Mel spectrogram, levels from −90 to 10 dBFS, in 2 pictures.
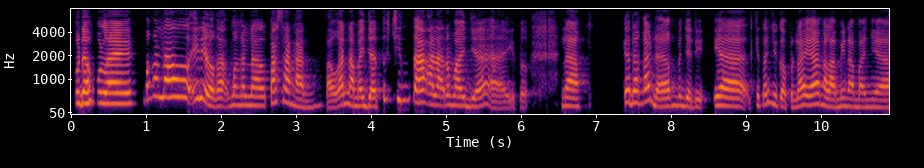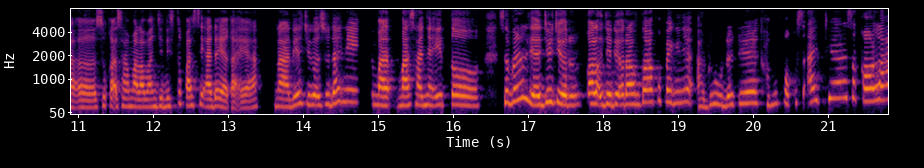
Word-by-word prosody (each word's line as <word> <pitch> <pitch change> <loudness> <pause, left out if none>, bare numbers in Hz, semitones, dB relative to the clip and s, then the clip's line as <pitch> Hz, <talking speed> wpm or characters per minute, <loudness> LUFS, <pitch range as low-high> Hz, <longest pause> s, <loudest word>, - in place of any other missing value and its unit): Udah 315 0 +8
mulai 305 -1 +6 0.2
mengenal - - +6 0.3
ini 465 - +3
loh, 240 - +6
Kak, 230 -2 -1
mengenal 260 -1 -1
pasangan. 250 - -1
Tahu 190 -4 -3
kan 270 - 0
nama 245 -3 +1
jatuh 230 - 0
cinta 405 -5 +3
anak 265 -2 +1
remaja, 250 -4 -1
ah 180 -10 -5
itu. - - -13 0.6
Nah, 235 -2 +1 0.6
kadang-kadang 330 - +1
menjadi 235 -5 -4 0.2
ya 240 -3 +3 0.2
kita 275 +2 -4
juga 255 -5 -2
pernah 225 +5 -2
ya 285 +2 +4
ngalamin 225 -1 0
namanya, 210 0 -5
eee, 195 0 -4
suka 245 +2 -4
sama 225 -1 -6
lawan 215 +1 -1
jenis 230 0 -7
tuh 315 - -8
pasti 245 +3 -3
ada 215 +1 0
ya, 210 -3 0
Kak 185 - -5
ya. 185 +2 -5 0.3
Nah, 220 - +1
dia 280 +4 0
juga 275 -2 0
sudah 290 +4 -1
nih 355 -1 -5 0.3
ma 255 -1 +5 0.2
masanya 260 +1 0
itu. 265 -2 -1 0.3
Sebenarnya 365 - +3
jujur 290 -6 +3
kalau 300 0 +5
jadi 290 0 +2
orang 285 0 +2
tua 345 +2 +2
aku 390 0 -11
pengennya, 345 +1 -4
"Aduh 275 +7 -7
udah 260 - 0
deh 315 +2 0
kamu 280 0 -10
fokus 310 0 -7
aja 380 +6 -4 0.3
sekolah," 405 +1 +2
270 Hz, 170 wpm, -23 LUFS, 230-325 Hz, 0.6 s, Udah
